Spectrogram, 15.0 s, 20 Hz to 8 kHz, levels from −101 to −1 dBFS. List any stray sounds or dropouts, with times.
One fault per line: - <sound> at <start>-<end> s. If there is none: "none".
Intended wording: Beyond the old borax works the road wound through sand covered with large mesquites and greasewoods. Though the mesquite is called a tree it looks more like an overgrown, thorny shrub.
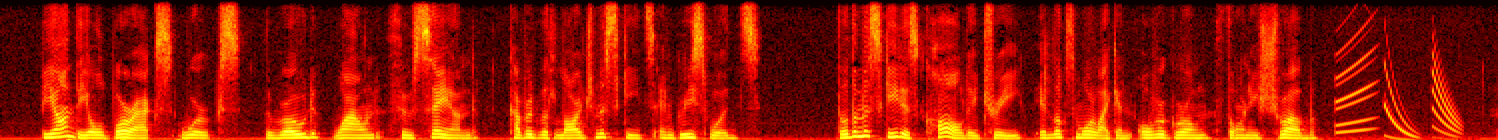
- chirp at 13.3-14.6 s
